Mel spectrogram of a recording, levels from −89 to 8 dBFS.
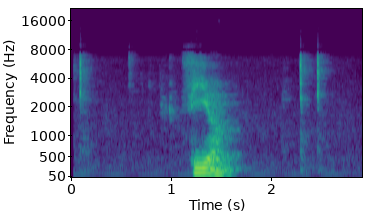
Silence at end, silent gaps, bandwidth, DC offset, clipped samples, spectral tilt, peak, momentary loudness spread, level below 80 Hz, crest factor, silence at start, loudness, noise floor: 0.4 s; none; 7.6 kHz; under 0.1%; under 0.1%; -6 dB/octave; -2 dBFS; 19 LU; -58 dBFS; 20 dB; 1.15 s; -18 LUFS; -58 dBFS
